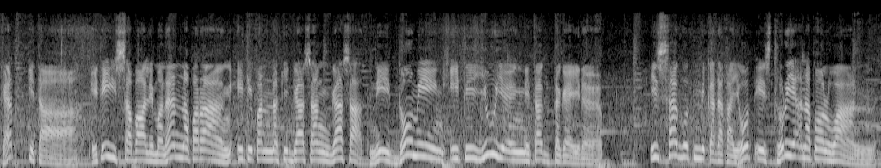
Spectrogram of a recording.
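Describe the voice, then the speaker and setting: Filipino male announcer for radio drama: high-pitched, unhurried, theatrical, over loud theme music. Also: big pitch swings.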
